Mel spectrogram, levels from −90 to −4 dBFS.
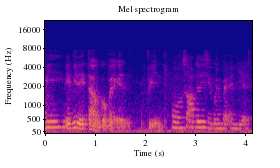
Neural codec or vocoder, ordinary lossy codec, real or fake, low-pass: none; none; real; none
